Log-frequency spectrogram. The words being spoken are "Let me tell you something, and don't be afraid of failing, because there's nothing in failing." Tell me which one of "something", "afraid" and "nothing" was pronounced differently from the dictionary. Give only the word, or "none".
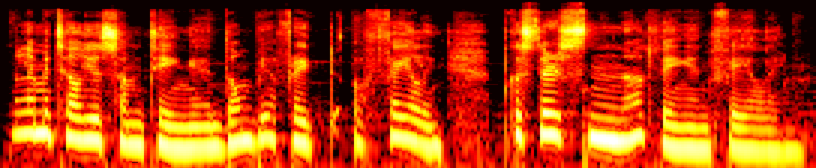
none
